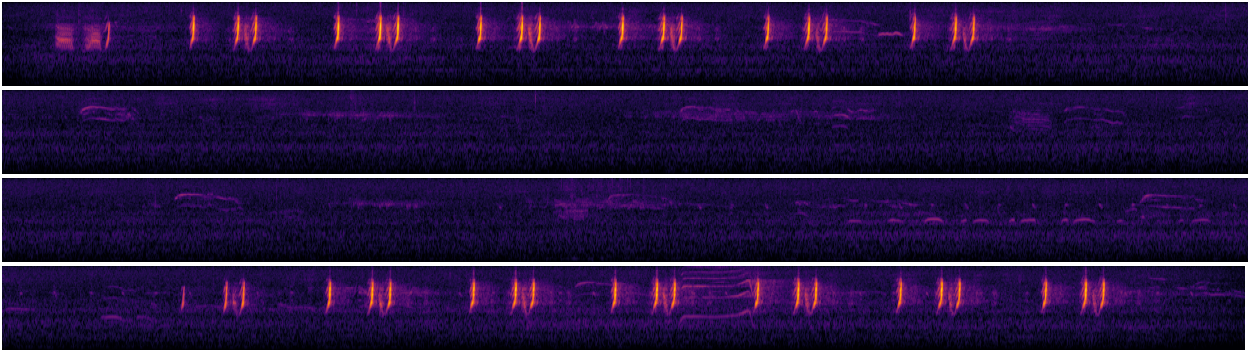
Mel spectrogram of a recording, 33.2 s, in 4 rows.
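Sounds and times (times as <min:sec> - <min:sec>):
common quail Coturnix coturnix calling: 0:00.4 - 0:06.8, 0:21.9 - 0:32.5.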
